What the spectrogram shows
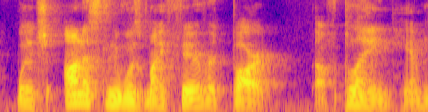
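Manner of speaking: ordinary talk, nothing marked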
